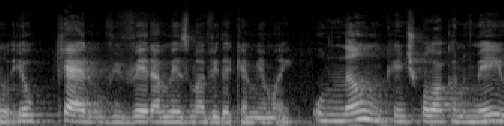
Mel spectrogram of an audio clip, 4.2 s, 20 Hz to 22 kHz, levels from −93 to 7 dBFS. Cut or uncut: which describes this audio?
cut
